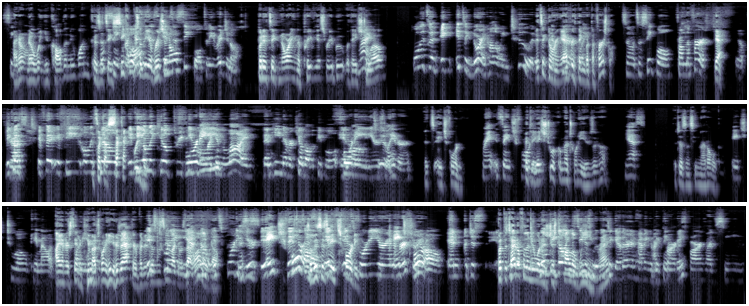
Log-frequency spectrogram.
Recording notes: So, here is the first of several remixes of the early episodes that didn't have great sound quality. My eagerness to jump in outweighed my patience for figuring out a good mixing program.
